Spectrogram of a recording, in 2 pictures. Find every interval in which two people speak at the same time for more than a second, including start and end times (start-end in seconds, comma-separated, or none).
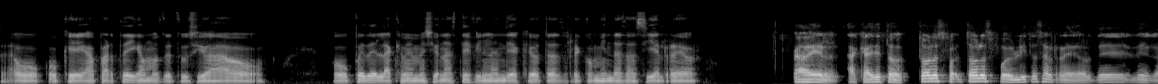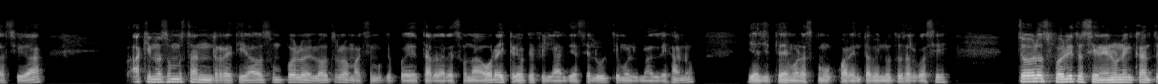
none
